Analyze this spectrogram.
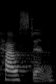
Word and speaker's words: Houston: same yeah but anyway in new york it's pronounced houston the street is pronounced houston and soho refers to an area that's south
